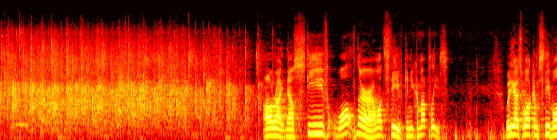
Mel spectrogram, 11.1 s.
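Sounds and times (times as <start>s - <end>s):
audience applause for a person at a gathering: 0.0s - 5.7s
speech: 5.3s - 9.0s, 10.1s - 11.1s.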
